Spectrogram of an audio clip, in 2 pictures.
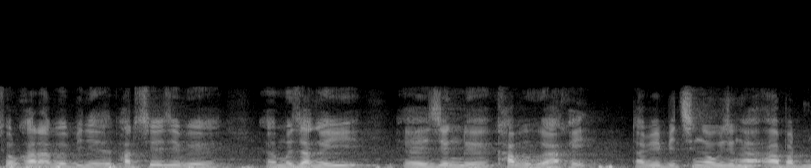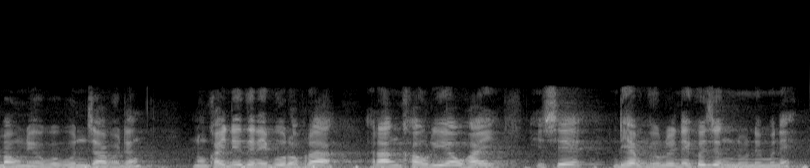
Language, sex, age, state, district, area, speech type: Bodo, male, 45-60, Assam, Kokrajhar, urban, spontaneous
